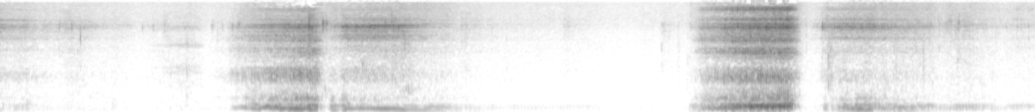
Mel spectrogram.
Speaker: This is the dog snoring. You can't see it in the video, but she snores loud.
